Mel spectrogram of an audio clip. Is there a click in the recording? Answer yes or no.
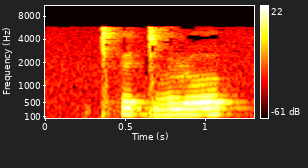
yes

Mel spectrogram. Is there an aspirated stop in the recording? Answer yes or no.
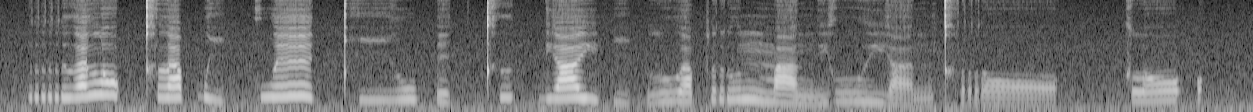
yes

